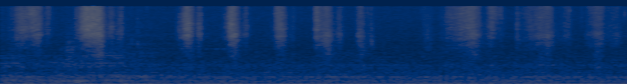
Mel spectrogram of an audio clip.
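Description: Faint swishes of a large Chinese ink brush sweeping across painting paper: a run of about ten short strokes, the loudest about a second in.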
